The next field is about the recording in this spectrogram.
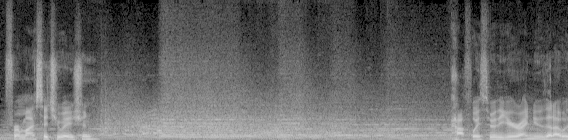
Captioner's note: crowd cheering; airhorn blasting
